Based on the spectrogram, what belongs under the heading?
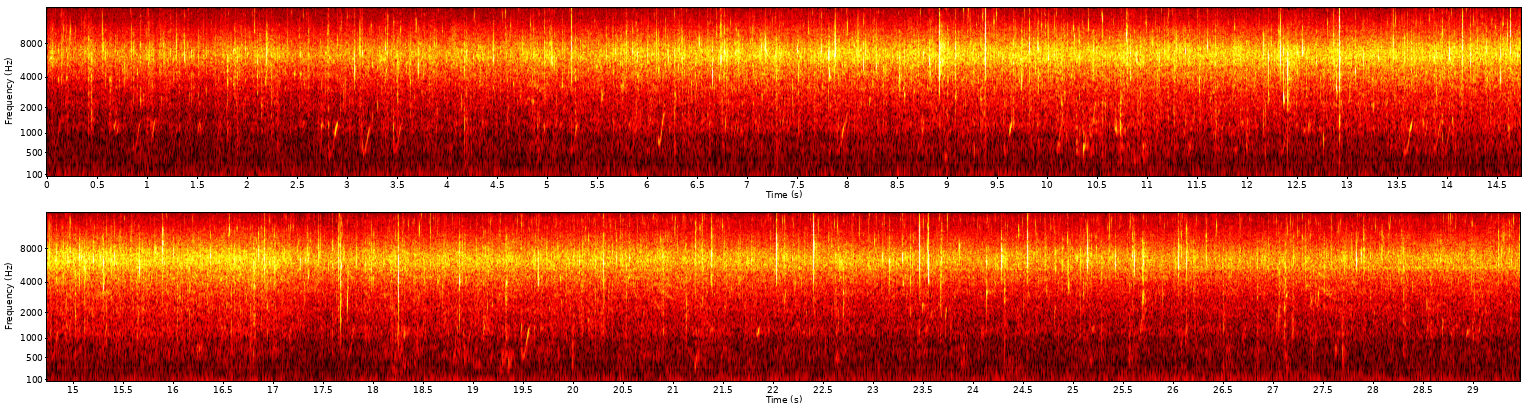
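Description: Rain falling on still swamp water: a steady high hiss with many sharp, irregular drop ticks scattered throughout.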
